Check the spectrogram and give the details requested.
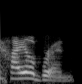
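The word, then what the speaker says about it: Heilbrunn: lips just just yeah the official pronunciation Annie hbr hbr Annie she said hbr like like you're waving high at someone hbr hbr hbr okay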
